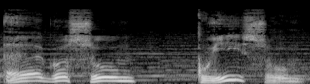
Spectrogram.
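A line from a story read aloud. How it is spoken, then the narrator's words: Gentle interruption. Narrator (Russian): мягко прервал Самсон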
